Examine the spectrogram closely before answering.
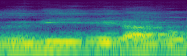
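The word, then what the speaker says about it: נביאים: 히브리어 토라는 헬라어 그다음에 크투비라 역사서는 히브리어 그다음에 예언서 느비임이라고 발음하는데 이것은 히브리어입니다.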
